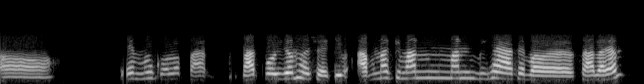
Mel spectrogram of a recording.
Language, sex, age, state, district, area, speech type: Assamese, female, 60+, Assam, Dhemaji, rural, conversation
